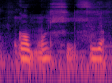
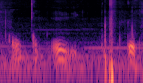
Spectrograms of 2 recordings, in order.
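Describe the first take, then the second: First: Said in the usual way. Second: Soft unvoiced whisper. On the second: Shown as a demonstration. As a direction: breathe it without voice. Repeats line, then whispers it.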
